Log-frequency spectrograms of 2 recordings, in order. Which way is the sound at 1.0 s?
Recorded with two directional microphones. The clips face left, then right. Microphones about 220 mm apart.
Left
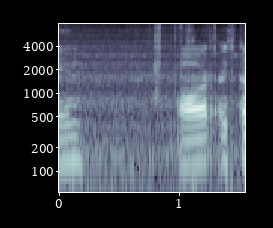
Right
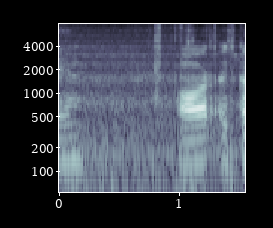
25° left (ahead or behind).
